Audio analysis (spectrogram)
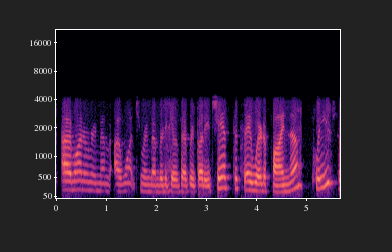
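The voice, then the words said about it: Congested voice with a cold. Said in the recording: “I'm basically a little bit sick. I've got a bad cold.”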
